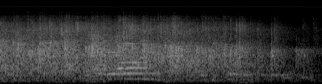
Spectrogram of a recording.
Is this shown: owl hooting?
no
